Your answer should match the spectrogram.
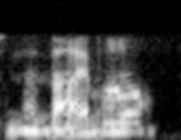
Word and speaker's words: Nanaimo: I remember a track, I want to say it was Nanaimo.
